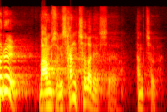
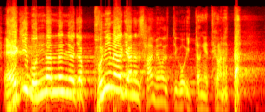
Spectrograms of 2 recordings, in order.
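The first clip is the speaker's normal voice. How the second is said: mock charter recitation; 7 semitones higher, 5 dB louder than usual.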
